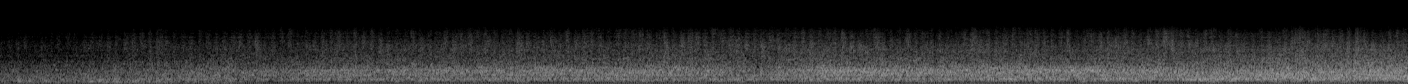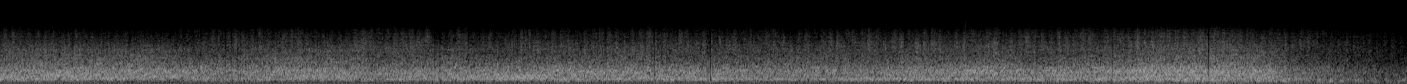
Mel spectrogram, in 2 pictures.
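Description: Steam-hauled express passenger train running at speed: a steady running noise that builds over the first several seconds, holds, and fades away near the end.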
